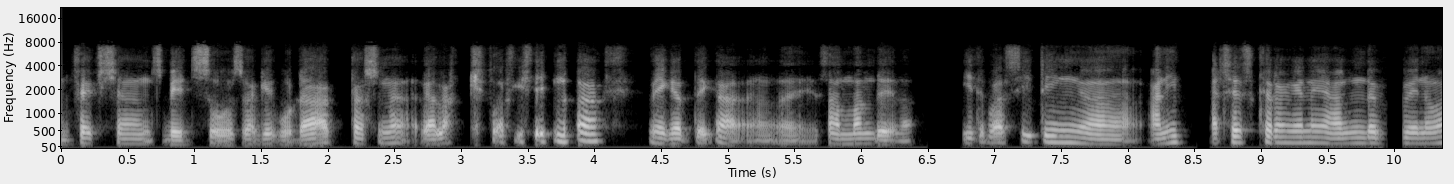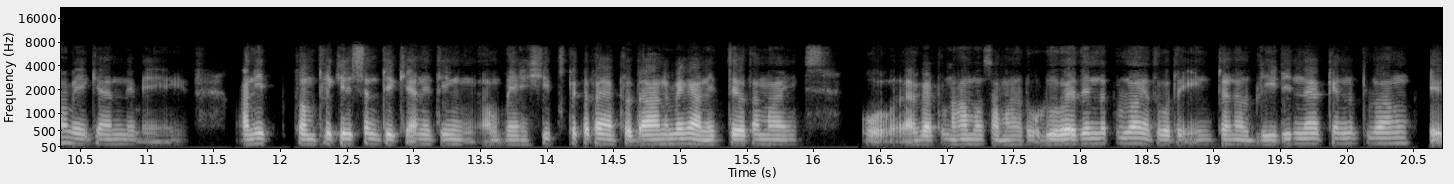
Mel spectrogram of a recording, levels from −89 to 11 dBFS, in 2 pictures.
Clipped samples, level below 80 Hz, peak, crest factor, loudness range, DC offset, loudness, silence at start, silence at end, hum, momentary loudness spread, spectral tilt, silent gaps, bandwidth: under 0.1%; -66 dBFS; -2 dBFS; 18 dB; 3 LU; under 0.1%; -20 LUFS; 0 s; 0 s; none; 9 LU; -5 dB/octave; 6.49-6.74 s, 8.51-8.61 s, 9.94-10.06 s, 20.53-20.60 s; 7.6 kHz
